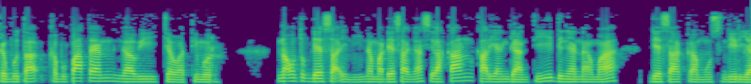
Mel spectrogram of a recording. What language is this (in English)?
Indonesian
